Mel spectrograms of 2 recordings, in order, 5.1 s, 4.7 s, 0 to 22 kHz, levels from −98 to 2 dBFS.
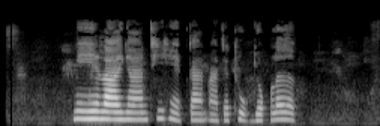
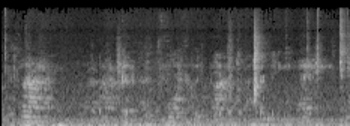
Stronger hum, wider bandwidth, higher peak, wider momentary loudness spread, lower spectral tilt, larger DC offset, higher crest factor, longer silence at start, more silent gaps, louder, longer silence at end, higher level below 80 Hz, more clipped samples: neither; second, 11 kHz vs 16.5 kHz; about the same, -4 dBFS vs -6 dBFS; first, 16 LU vs 13 LU; first, -5 dB/octave vs -3.5 dB/octave; neither; about the same, 22 dB vs 24 dB; first, 0.95 s vs 0.05 s; neither; first, -25 LUFS vs -31 LUFS; first, 1.15 s vs 0 s; second, -76 dBFS vs -34 dBFS; neither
